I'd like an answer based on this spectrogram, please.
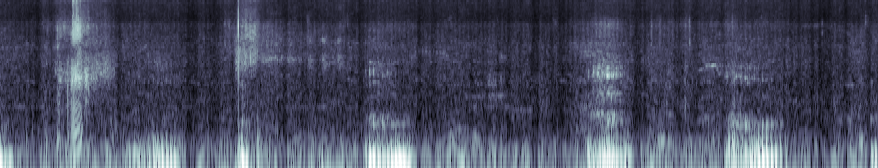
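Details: Deep rumbling growls from a lion fighting a tiger, coming in about five low bursts roughly every one and a half seconds, with a few sharper, brighter scuffling noises in between.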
